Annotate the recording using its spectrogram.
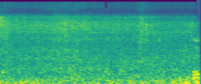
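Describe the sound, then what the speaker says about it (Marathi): Water spilling over a weir on the Sina river, a steady close rushing wash that holds even throughout, with a brief faint sound near the end. "इथं बंधाऱ्यावरनं पाणी उतरायला लागले"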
